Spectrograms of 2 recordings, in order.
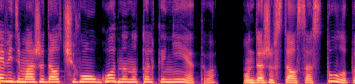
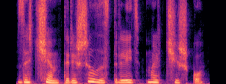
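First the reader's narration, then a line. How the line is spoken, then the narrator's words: Trembling voice. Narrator (Russian): дрогнувшим голосом спросила Светлана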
